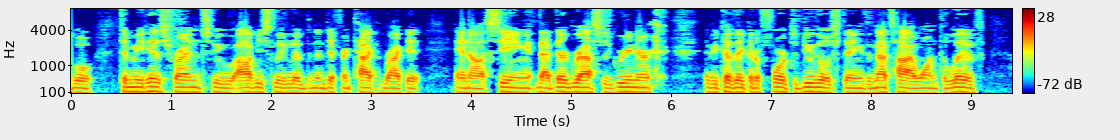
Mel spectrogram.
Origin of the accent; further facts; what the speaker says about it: Kingston, New York, United States; I moved from New York City to Kingston, New York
